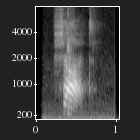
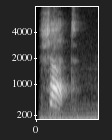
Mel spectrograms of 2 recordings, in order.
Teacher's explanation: 아 소리하고 어 소리만 다른 것이죠.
